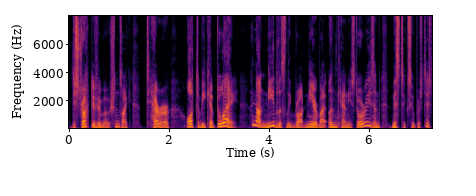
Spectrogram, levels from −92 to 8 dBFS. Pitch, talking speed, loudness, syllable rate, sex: 160 Hz, 165 wpm, -21 LUFS, 5.9 syllables/s, male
